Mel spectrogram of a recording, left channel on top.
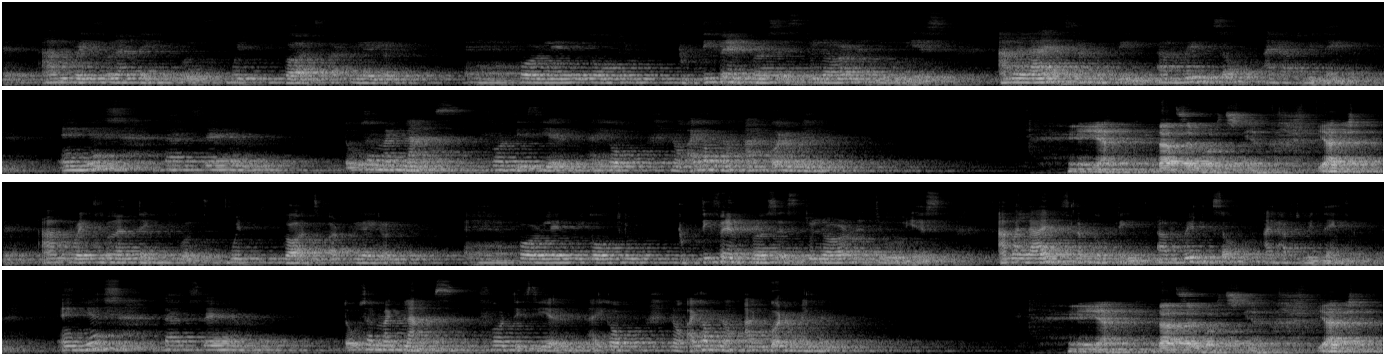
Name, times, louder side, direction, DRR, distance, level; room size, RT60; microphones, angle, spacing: voice 1, 0.4-2.4 2.8-3.9 4.6-6.4 6.8-9.4 10.0-13.6 14.4-16.4 17.1-18.2 18.6-22.2, equal, 60° right, 1 dB, 0.5 m, -29 dB
voice 2, 24.2-25.0 25.2-27.3, equal, 10° left, -3 dB, 0.4 m, -26 dB
4.9 x 2.6 x 2.3 m, 2.5 s
head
